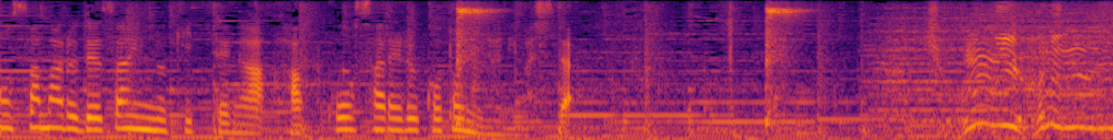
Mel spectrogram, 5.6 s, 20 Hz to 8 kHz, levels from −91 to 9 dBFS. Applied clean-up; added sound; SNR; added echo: none; Tambourine; 7 dB; none.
